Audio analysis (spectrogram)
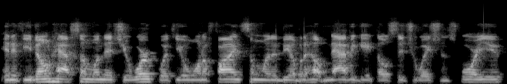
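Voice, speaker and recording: A man in his forties, a financial advisor giving a webinar talk in a measured way, often starting with "again". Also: fairly low pitch, little pitch movement, bright, forceful tone. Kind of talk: webinar presentation.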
